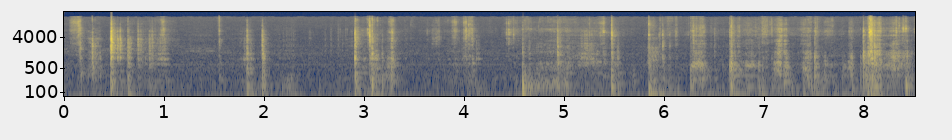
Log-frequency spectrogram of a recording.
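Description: Plastic Apimaye Pro beehive frame being pried apart with a metal hive tool: a string of irregular sharp clicks and snaps as the clipped-together halves pop open, with light scraping of the tool on the plastic between them.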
